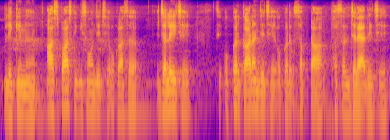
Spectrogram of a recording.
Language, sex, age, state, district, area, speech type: Maithili, male, 18-30, Bihar, Saharsa, rural, spontaneous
